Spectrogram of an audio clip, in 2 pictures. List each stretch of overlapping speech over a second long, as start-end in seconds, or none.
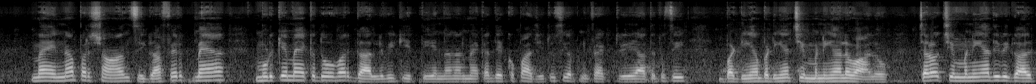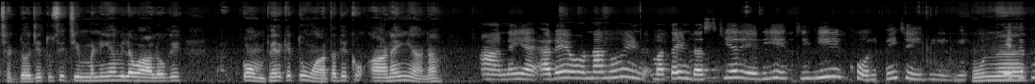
none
